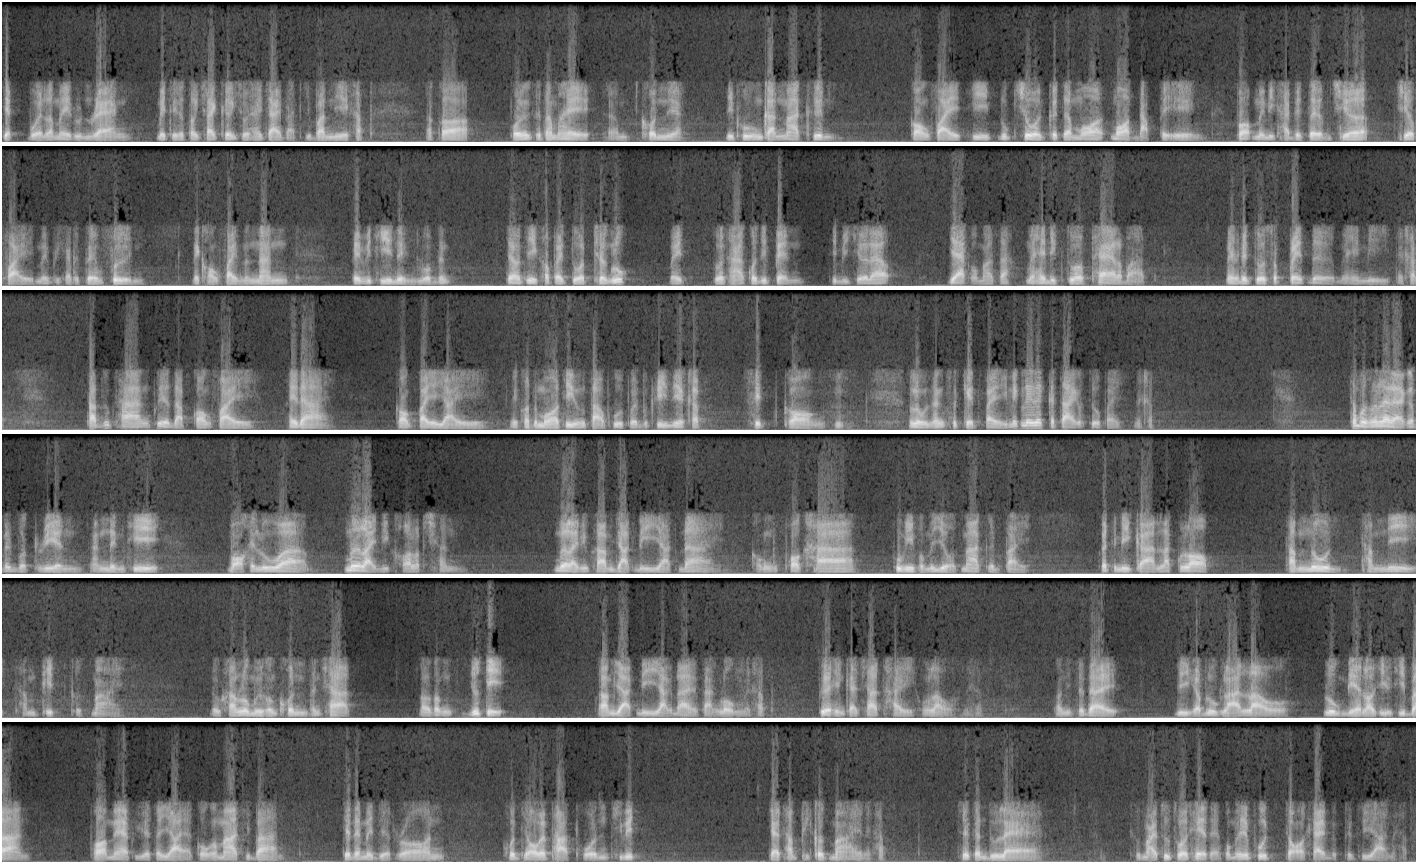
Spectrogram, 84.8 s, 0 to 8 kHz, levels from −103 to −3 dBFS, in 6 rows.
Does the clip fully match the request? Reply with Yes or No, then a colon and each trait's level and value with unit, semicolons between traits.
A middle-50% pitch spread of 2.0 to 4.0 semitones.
Yes: average, 3.5 semitones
